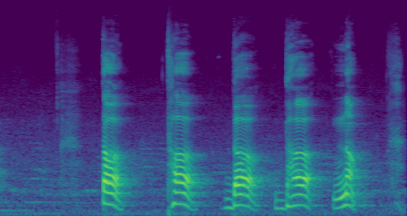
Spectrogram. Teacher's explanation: आपकी जीभ जो है कहां से कहां को छू रही है, आपके दांतों को, इसीलिए इसे कहा जाता है क्या, दंतव्य कहा जाता है।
